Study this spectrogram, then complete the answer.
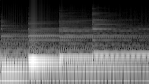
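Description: Guitar strings tuned to drop D, with the low E string lowered a whole step, struck one at a time as three or four sustained notes that ring together, close and moderately quiet.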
